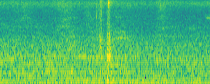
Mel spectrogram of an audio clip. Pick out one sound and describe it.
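A keyboard key clicks once.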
